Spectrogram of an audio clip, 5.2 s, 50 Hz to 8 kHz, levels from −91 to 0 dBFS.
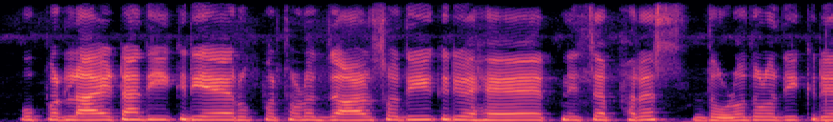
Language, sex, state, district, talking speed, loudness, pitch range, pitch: Marwari, female, Rajasthan, Nagaur, 195 wpm, -24 LUFS, 210-230 Hz, 220 Hz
